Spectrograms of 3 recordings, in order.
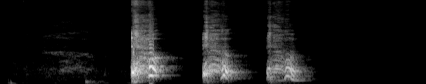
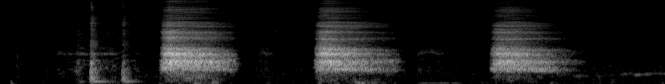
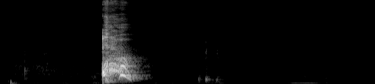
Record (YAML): three_cough_length: 4.3 s
three_cough_amplitude: 32768
three_cough_signal_mean_std_ratio: 0.32
exhalation_length: 6.7 s
exhalation_amplitude: 19469
exhalation_signal_mean_std_ratio: 0.45
cough_length: 3.8 s
cough_amplitude: 32768
cough_signal_mean_std_ratio: 0.21
survey_phase: beta (2021-08-13 to 2022-03-07)
age: 18-44
gender: Female
wearing_mask: 'No'
symptom_none: true
smoker_status: Never smoked
respiratory_condition_asthma: false
respiratory_condition_other: false
recruitment_source: REACT
submission_delay: 1 day
covid_test_result: Negative
covid_test_method: RT-qPCR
